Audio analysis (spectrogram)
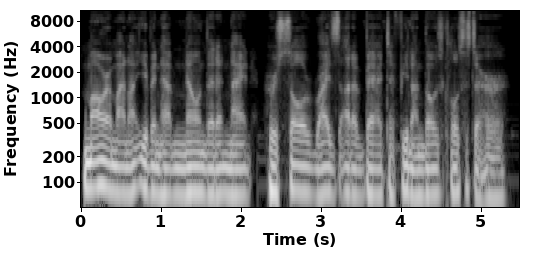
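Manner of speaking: ordinary talk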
